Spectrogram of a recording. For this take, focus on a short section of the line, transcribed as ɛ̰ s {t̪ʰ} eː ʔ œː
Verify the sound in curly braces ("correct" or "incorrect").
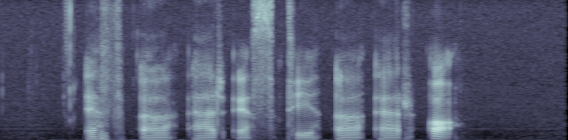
correct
